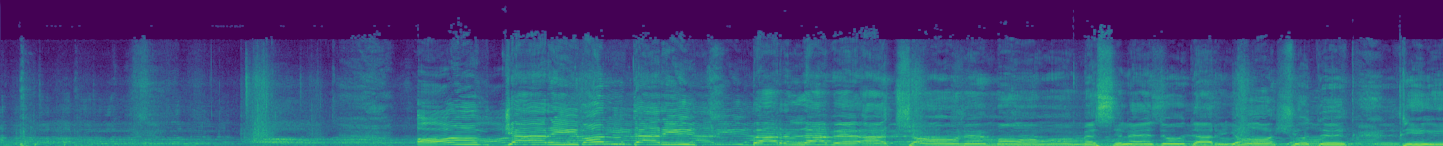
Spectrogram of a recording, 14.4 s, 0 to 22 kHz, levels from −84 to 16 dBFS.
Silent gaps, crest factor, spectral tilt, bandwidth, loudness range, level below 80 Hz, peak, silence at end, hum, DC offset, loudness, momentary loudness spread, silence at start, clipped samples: none; 10 dB; -4 dB/octave; 18 kHz; 11 LU; -40 dBFS; 0 dBFS; 0 s; none; under 0.1%; -10 LUFS; 15 LU; 0 s; under 0.1%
